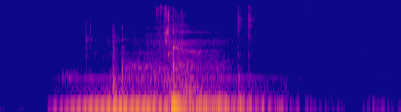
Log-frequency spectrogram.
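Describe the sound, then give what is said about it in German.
A computer mouse clicking, a quick cluster of sharp clicks over about two seconds with a soft crunchy, rustling texture underneath, then silence. “Immer so deine Maus hört.”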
